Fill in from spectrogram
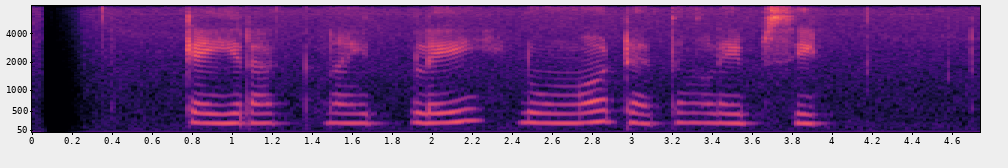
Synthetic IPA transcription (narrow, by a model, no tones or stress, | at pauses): keiɾak̚nait̪̚leluŋɔɖ̥a̤t̪əŋlebsɪk̚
